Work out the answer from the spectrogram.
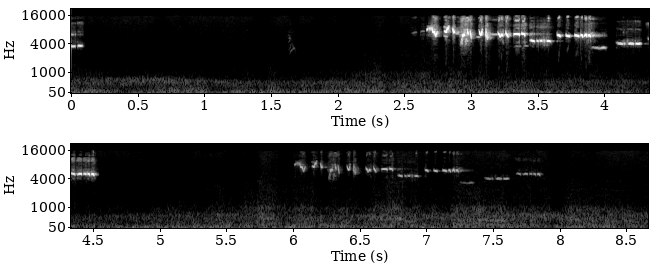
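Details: Forest flycatcher (sikatan rimba) fluting song meant as a lure for birds that will not sing: a dense cluster of high whistled notes, a pause, then a softer descending string of whistles, with a steady low background roar.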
